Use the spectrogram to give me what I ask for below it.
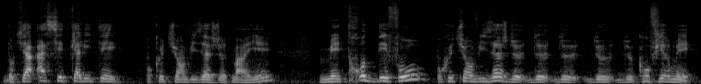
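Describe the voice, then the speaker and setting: A man's voice: mid-range voice, animated, brisk, a little mellow, breathy edge. A man performing a stand-up comedy monologue, acting out dialogues with mocking asides.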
